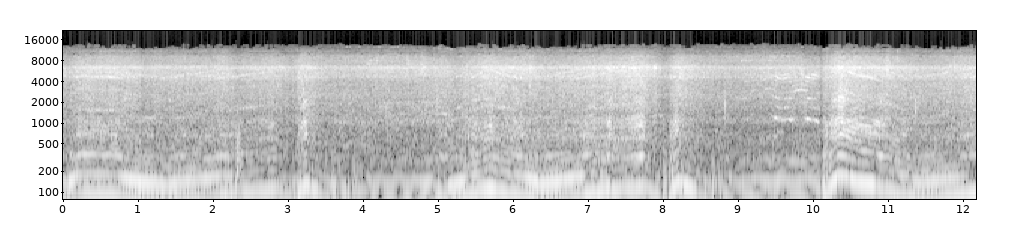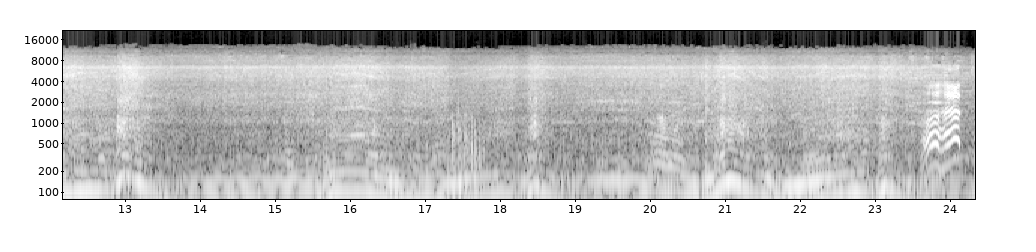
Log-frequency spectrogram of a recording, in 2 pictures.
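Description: A Honda CBR600F motorcycle engine revs up and falls back again and again in a steady, rising-and-dropping pattern, loud and close, while people talk over it throughout.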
